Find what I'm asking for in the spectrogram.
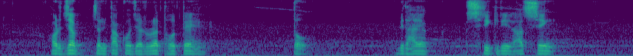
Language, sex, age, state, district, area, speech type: Hindi, male, 45-60, Bihar, Begusarai, urban, spontaneous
